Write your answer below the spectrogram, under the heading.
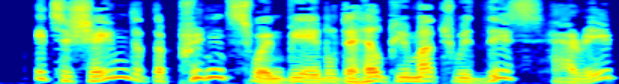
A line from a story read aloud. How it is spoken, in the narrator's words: she said brightly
